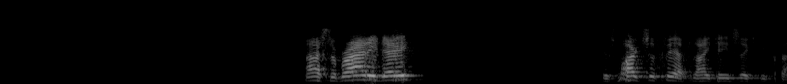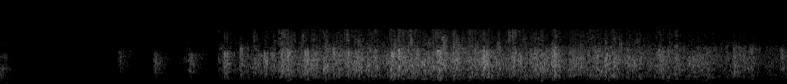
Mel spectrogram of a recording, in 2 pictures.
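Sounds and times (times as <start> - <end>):
speech: 3.1 - 4.2, 6.0 - 8.1
applause at an Alcoholics Anonymous gathering: 9.0 - 15.7.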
